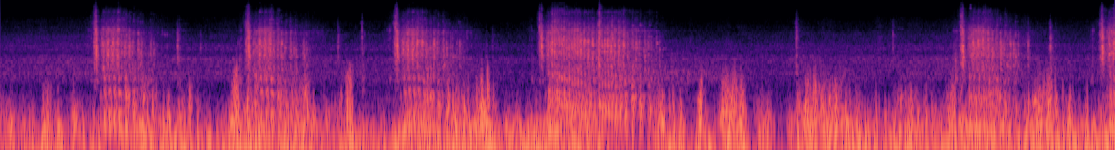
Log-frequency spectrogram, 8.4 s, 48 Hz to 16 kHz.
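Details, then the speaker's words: Stihl 046 chainsaw after port work and rebuild, first run after priming, cold before heat cycles; crisp throttle blips rise and fall cleanly from a steady idle with no bogging or misfire. Normal running. "uh so Tiffany's on her way she runs good she cranks good"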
